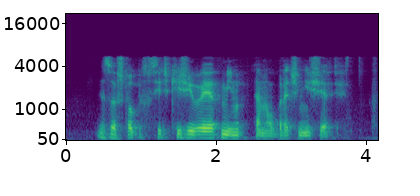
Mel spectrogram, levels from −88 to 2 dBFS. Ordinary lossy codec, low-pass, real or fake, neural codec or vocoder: Opus, 64 kbps; 5.4 kHz; fake; codec, 16 kHz in and 24 kHz out, 0.8 kbps, FocalCodec, streaming, 65536 codes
